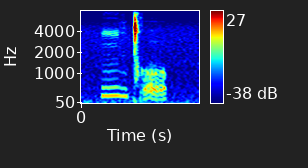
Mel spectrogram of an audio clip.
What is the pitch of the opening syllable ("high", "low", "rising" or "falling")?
high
